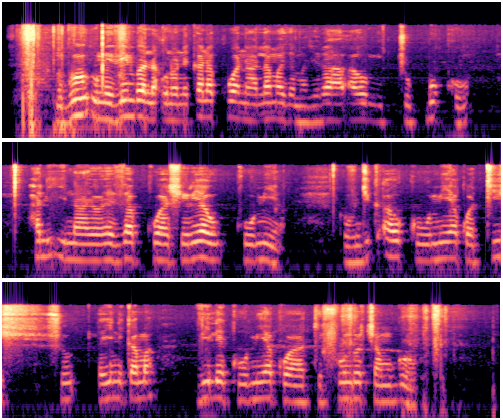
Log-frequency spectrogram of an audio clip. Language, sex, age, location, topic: Swahili, male, 25-35, Nairobi, health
